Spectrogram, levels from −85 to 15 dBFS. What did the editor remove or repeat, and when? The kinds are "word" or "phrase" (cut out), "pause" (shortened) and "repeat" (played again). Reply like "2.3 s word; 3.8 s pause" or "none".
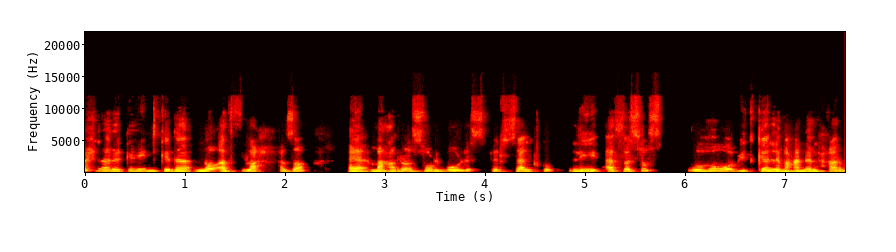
4.8 s pause

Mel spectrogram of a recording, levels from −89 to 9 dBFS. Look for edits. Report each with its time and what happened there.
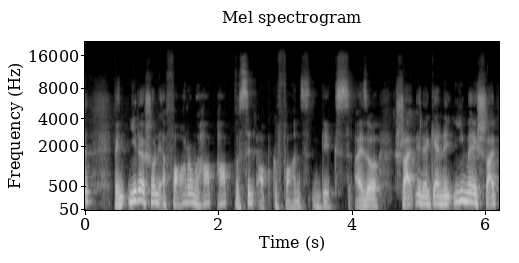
2.0 s repeat; 2.6 s phrase

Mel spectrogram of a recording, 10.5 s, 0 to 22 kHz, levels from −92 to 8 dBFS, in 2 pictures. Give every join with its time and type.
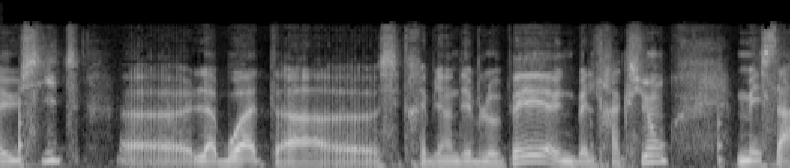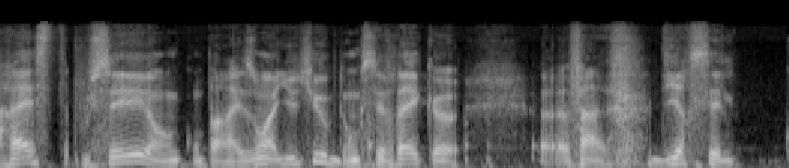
5.7 s phrase

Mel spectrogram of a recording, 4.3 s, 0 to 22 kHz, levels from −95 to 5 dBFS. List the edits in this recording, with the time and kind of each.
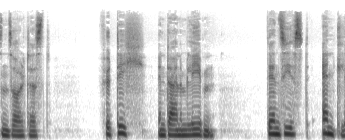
none

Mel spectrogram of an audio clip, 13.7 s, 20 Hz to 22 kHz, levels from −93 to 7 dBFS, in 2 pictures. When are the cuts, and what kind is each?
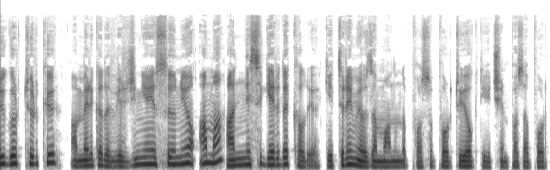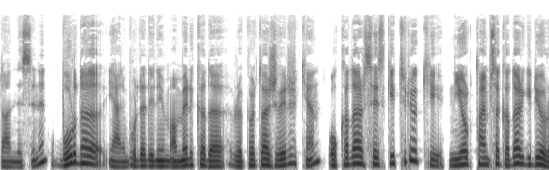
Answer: none

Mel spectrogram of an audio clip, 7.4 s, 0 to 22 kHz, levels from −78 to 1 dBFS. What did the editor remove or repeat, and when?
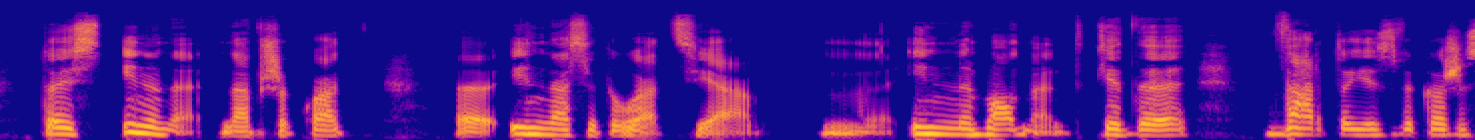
none

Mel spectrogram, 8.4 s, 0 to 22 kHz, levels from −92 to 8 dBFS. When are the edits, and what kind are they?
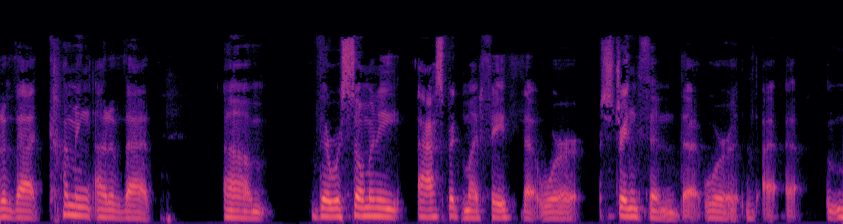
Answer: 4.6 s word; 5.9 s pause

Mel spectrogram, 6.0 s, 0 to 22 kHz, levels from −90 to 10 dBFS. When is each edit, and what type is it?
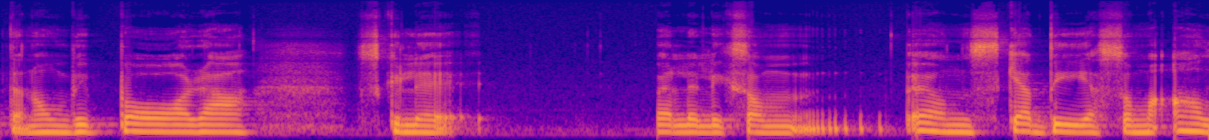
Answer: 3.3 s word

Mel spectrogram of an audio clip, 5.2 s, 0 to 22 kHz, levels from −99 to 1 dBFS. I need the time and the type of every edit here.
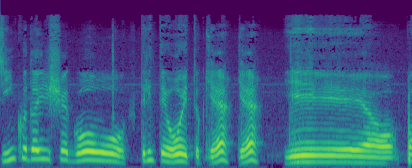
1.7 s pause; 2.5 s phrase; 3.0 s repeat

